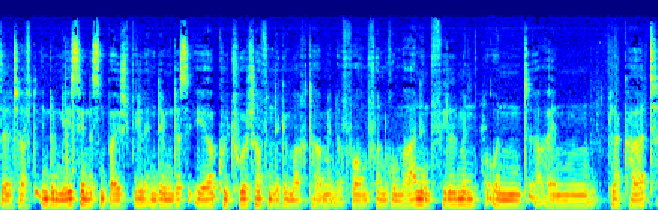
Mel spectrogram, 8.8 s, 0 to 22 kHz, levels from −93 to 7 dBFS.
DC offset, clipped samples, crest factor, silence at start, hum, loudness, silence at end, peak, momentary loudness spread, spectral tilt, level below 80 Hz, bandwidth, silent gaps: under 0.1%; under 0.1%; 18 dB; 0 s; none; -19 LUFS; 0 s; 0 dBFS; 9 LU; -5.5 dB/octave; -62 dBFS; 14.5 kHz; none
